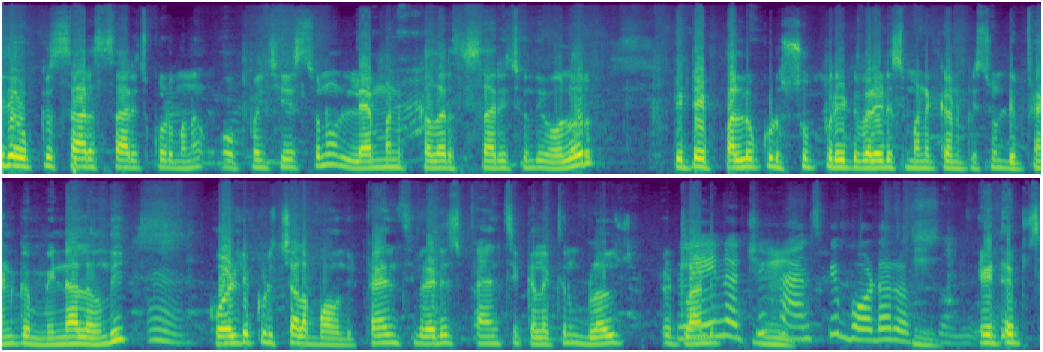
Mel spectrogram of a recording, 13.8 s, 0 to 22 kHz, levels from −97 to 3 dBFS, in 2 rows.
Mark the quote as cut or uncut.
uncut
